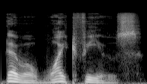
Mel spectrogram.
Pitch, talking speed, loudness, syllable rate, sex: 95 Hz, 165 wpm, -17 LUFS, 4.9 syllables/s, male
